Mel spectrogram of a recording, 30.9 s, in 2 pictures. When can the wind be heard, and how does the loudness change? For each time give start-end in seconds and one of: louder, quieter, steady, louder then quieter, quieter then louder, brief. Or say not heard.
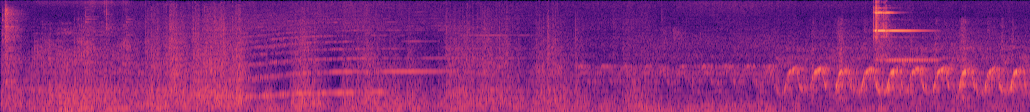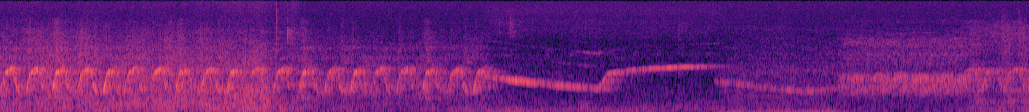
0.0-19.9 quieter then louder.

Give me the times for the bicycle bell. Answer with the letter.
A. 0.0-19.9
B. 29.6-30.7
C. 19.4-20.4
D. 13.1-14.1
D.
